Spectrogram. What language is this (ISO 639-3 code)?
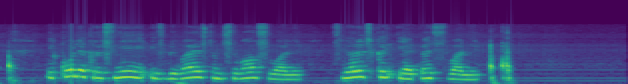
rus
